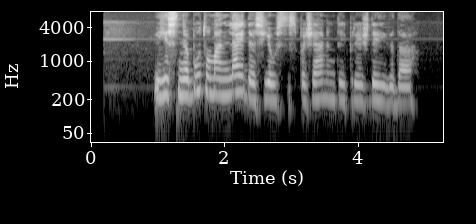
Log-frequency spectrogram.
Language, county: Lithuanian, Kaunas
